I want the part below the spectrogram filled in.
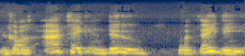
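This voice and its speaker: Speaking very slowly in an American accent, a man uses a high pitch and lively intonation. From West Virginia. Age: 70s. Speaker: business consultant. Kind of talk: interview. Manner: animated.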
